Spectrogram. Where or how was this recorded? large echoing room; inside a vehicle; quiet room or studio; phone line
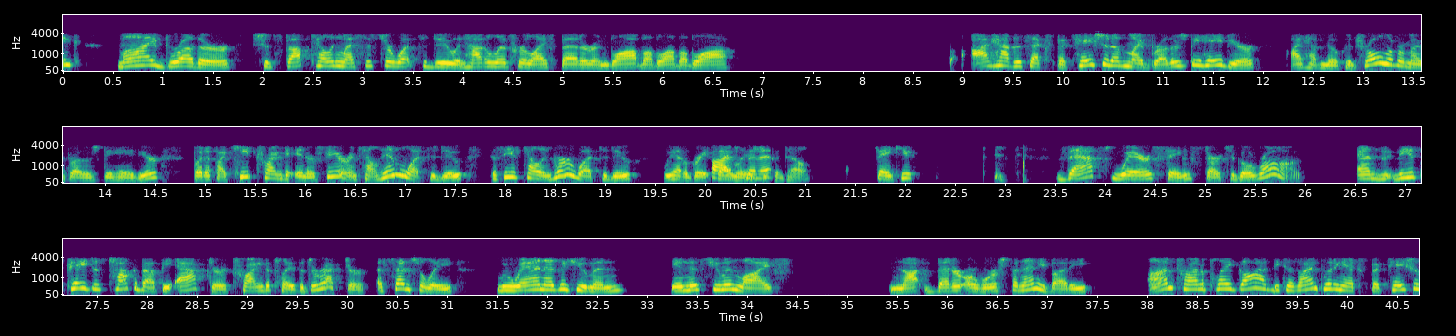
phone line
